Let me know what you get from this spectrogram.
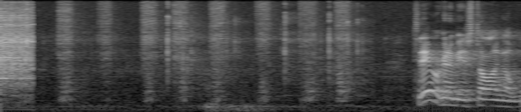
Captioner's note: spray painting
